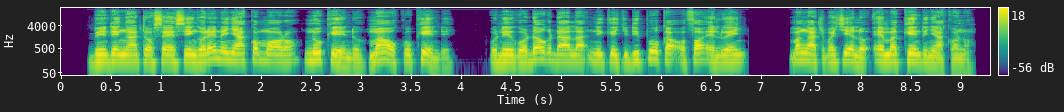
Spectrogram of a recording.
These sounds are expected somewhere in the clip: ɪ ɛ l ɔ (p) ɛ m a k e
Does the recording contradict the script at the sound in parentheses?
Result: yes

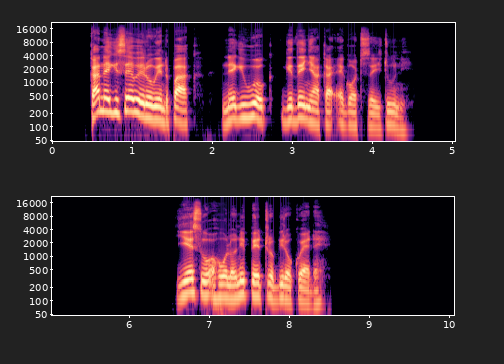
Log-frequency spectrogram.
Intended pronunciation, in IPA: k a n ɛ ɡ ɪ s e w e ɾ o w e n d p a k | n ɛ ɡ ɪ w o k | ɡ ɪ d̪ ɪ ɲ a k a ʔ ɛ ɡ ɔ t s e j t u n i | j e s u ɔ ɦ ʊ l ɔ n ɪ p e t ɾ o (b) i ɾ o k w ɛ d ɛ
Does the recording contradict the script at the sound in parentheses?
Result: no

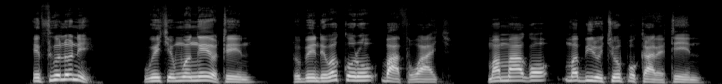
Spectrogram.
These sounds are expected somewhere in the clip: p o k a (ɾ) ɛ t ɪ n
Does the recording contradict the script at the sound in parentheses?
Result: no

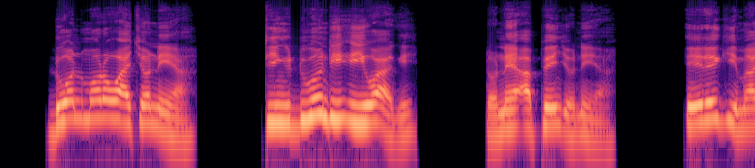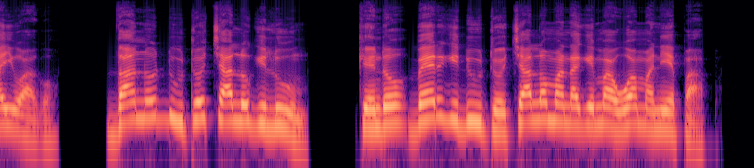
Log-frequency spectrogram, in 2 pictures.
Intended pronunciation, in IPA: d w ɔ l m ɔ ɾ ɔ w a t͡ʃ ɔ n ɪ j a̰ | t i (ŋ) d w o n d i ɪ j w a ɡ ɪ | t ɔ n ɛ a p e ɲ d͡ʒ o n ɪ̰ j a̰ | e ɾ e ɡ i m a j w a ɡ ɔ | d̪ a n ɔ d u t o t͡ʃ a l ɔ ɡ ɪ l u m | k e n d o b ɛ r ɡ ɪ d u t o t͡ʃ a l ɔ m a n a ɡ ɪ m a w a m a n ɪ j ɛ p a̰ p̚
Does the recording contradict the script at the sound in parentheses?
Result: no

